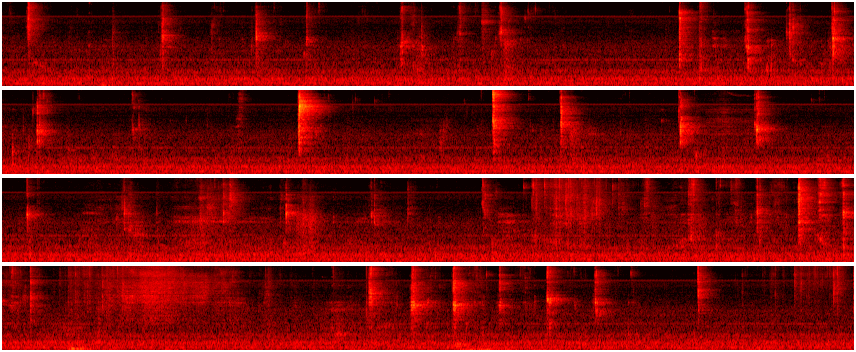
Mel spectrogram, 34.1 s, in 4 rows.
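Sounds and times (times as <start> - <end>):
person crunching fried chicken: 22.2 - 26.6.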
